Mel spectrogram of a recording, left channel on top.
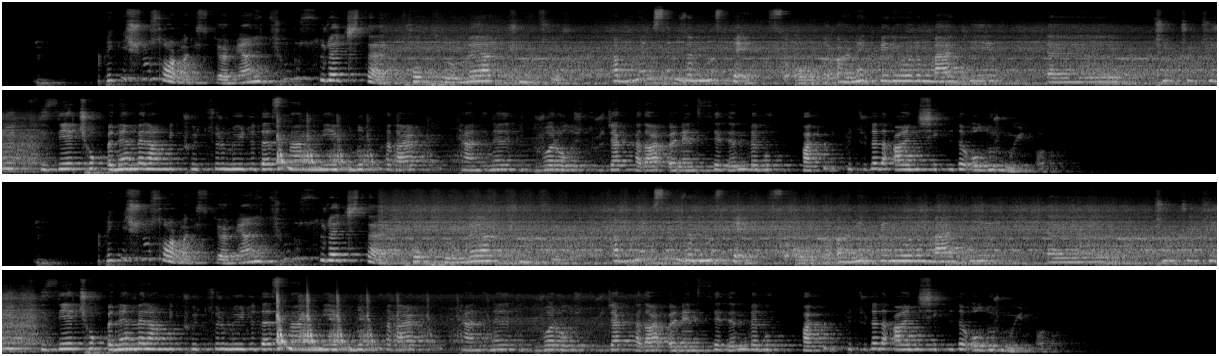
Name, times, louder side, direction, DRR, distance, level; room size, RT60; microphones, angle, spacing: voice 1, 1.0-5.7 6.1-7.5 7.8-9.9 10.4-11.2 11.5-16.3 16.7-19.8 20.2-20.4 20.7-22.6, equal, 10° left, 2 dB, 2.5 m, -27 dB
sound 1, 3.7-12.5, right 2 dB, 70° right, 3.5 m, -31 dB
sound 2, 14.9-18.0 18.5-18.6, right 4 dB, 45° right, 0.7 m, -29 dB
19.5 x 15.0 x 4.6 m, 0.72 s
head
